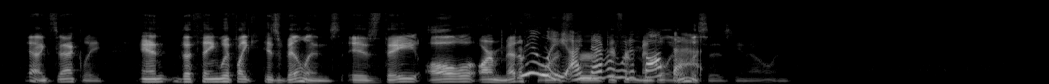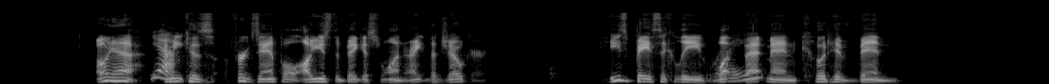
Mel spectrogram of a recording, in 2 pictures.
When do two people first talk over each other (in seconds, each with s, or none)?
5.1 s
